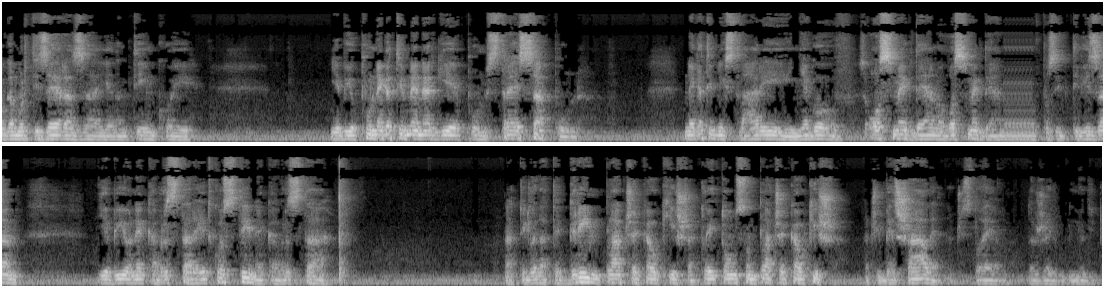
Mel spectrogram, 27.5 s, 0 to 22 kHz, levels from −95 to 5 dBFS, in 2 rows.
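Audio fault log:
12.55–12.88 s, repeated frames: a 46.4 ms block, likely two compressed frames, replays seven extra times. This causes a stutter and adds 325 ms.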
